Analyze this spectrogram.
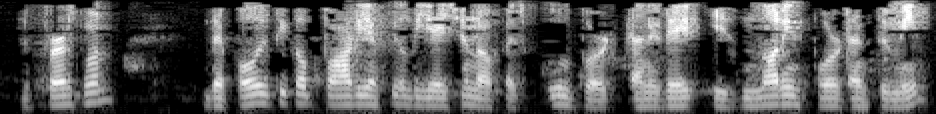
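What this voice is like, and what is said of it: Noticeable accent, fast speech. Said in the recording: “You're speaking faster and faster, and I'm having difficulty with your accent.”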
